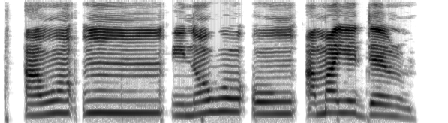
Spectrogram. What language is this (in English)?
Yoruba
